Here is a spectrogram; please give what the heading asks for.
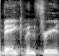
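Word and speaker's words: Bankman-Fried: But anyway, point is when I look at what happened to uh Sam Bankman Freiedman or Sam Bankman Freed, is that how you say it?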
